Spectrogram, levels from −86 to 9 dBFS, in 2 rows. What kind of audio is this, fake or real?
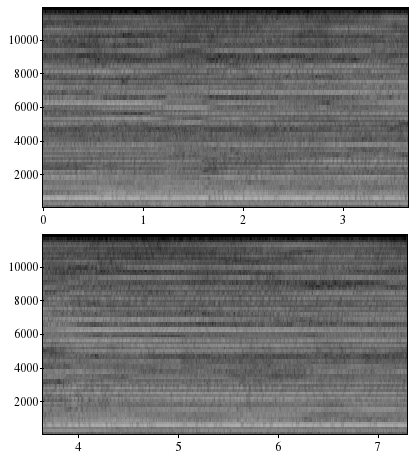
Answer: fake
